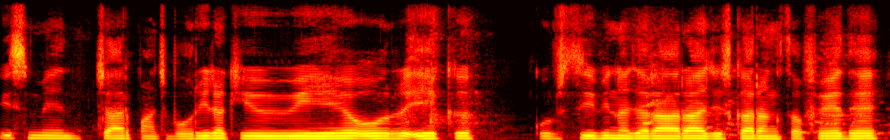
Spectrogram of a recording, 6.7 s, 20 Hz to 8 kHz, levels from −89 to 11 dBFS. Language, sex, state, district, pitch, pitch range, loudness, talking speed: Hindi, male, Jharkhand, Deoghar, 140 Hz, 140-145 Hz, -16 LUFS, 180 wpm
